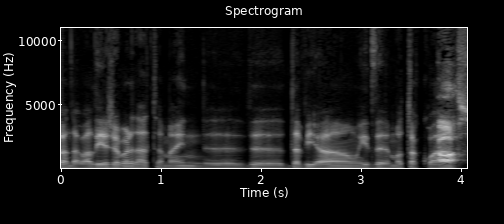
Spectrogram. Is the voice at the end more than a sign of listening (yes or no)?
no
